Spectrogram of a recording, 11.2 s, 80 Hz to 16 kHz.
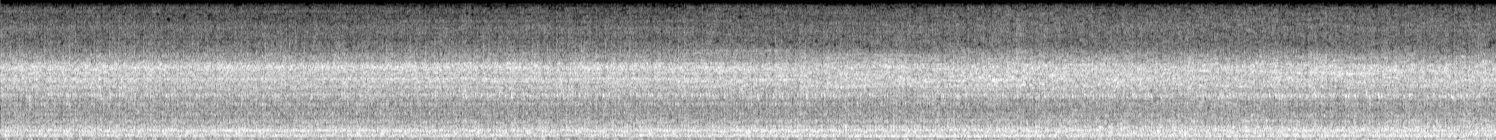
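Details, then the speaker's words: Ford 6.0 diesel after the second stage of turbo cleaning: steady idle with an even clatter at about four beats a second and a slightly noisy serpentine belt hiss; otherwise sounds good, normal idle. "all right other than a uh say the serpentine belt's a little noisy but other than that sounds good"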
